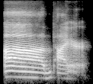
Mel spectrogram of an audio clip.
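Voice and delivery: "Umpire" with a loud, lengthened "Um"; stressed first sound. Shown as a demonstration. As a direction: lean on the start of "Umpire". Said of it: "if you think it begins with".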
